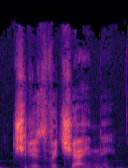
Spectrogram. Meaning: exceptional, special, extraordinary
- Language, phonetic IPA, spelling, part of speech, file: Russian, [t͡ɕrʲɪzvɨˈt͡ɕæjnɨj], чрезвычайный, adjective, Ru-чрезвычайный.ogg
